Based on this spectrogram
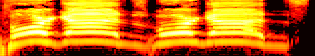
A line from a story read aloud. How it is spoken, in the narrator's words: everybody started shouting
